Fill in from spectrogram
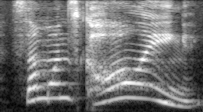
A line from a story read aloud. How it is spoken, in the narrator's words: yelled one of his men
